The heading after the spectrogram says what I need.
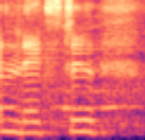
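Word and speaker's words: knock: इसके बाद का नेक्स्ट रूल है, जब के बाद एन आ जाए तो के साइलेंट होगा। जैसे कि KNOW नो, इसके बाद में है नॉलेज, उसके बाद में है नॉक, उसके बाद में है नी, उसके बाद में है नॉट, यानी यहाँ पर हमें के को नहीं पढ़ना है।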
